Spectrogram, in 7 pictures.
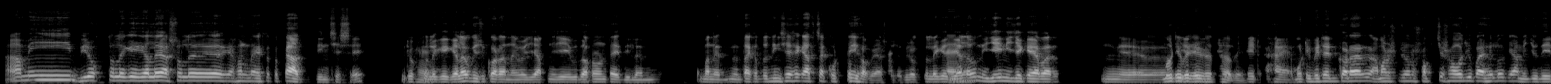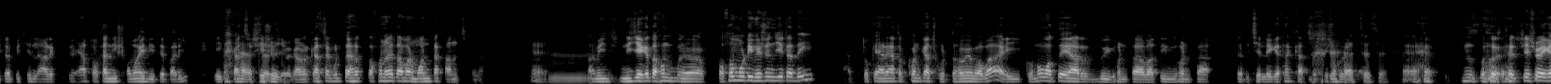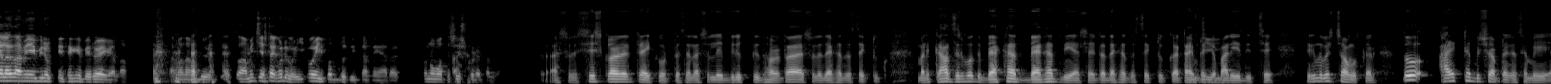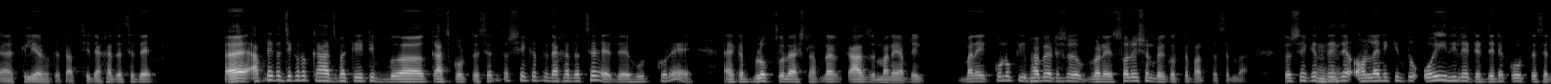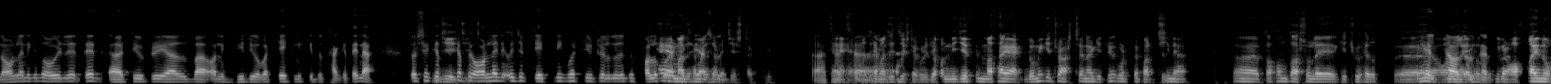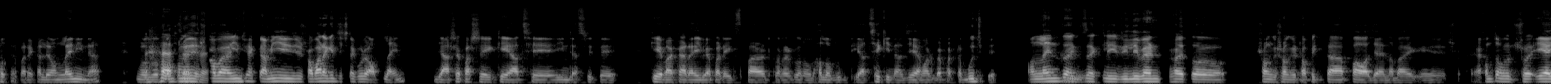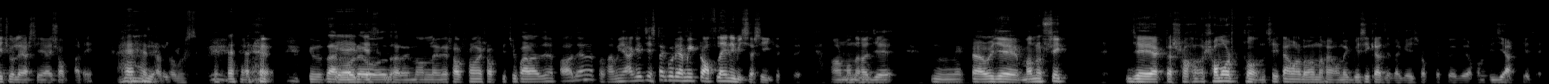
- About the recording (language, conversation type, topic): Bengali, podcast, আপনি কীভাবে সৃজনশীলতার বাধা ভেঙে ফেলেন?
- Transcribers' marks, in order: tapping; "গেলেও" said as "জেলেও"; "পিছনে" said as "পিছলে"; chuckle; laughing while speaking: "হ্যাঁ? সো এটা শেষ হয়ে … বের হয়ে গেলাম"; chuckle; laughing while speaking: "আচ্ছা, আচ্ছা"; chuckle; in English: "সলিউশন"; laughing while speaking: "আচ্ছা, আচ্ছা"; in English: "ইনফ্যাক্ট"; in English: "এক্সাক্টলি রিলিভেন্ট"; laughing while speaking: "হ্যাঁ, যাই হোক। হ্যাঁ"; chuckle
